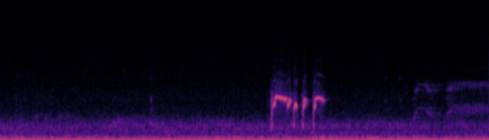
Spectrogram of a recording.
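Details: Single short phrase of about five quick, clear cooing notes from a zebra dove singing its loud, rhythmic manggung lure song. A low background rumble is heard, with a faint tone near the end.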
